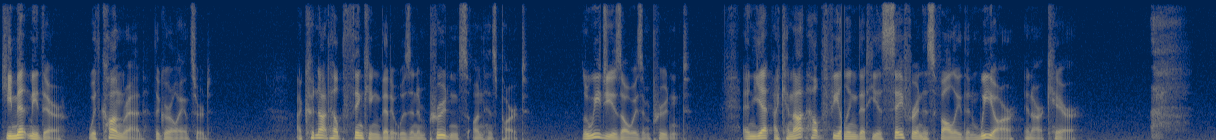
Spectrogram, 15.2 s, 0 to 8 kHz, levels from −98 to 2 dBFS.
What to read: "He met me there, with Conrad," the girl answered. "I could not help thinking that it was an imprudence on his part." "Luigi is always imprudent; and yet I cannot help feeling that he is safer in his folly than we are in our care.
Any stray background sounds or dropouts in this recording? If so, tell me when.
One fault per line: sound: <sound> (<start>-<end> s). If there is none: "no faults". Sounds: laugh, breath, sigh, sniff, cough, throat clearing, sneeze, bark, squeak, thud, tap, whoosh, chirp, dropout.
sound: dropout (10.5-10.6 s)
sound: sigh (14.4-14.9 s)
